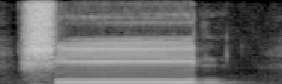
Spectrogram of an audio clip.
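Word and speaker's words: ش: তালব্য স্বর মতো, বাংলায় তালব্য স আমরা যেমনভাবে উচ্চারণ করি ঠিক তেমনভাবে শিন, শিন।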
